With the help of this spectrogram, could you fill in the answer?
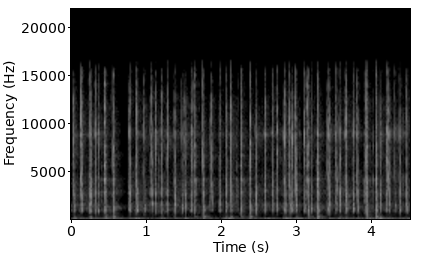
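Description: Fingertips of both hands type continuously on a compact black mechanical keyboard with dark PBT plastic keycaps and Kailh Box Jade switches, resting on a cork desk mat. A rapid, steady stream of sharp, bright clicky keystrokes rattles out, each one short and crisp with a light low thud beneath.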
